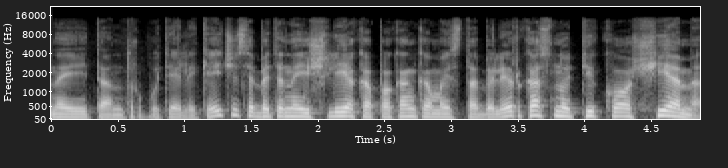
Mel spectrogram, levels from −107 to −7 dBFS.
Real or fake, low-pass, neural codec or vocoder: real; 14.4 kHz; none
